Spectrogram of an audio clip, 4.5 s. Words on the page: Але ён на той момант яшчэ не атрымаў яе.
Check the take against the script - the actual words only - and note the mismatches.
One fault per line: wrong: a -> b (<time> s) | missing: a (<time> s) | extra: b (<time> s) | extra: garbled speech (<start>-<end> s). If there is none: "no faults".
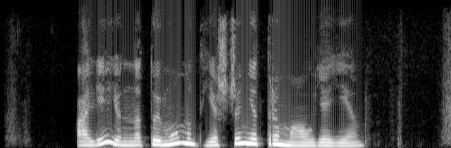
no faults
